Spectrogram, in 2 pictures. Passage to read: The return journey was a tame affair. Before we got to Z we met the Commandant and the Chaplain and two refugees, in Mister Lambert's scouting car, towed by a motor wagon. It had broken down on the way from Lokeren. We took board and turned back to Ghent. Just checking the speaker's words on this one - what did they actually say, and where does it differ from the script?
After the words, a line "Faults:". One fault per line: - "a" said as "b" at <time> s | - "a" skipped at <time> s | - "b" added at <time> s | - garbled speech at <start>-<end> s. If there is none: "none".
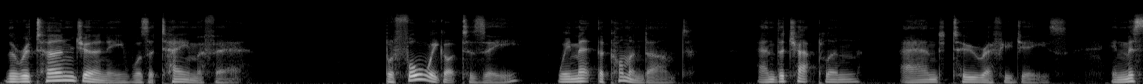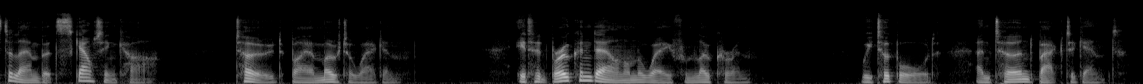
The return journey was a tame affair. Before we got to Z we met the Commandant and the Chaplain and two refugees, in Mister Lambert's scouting car, towed by a motor wagon. It had broken down on the way from Lokeren. We took board and turned back to Ghent.
Faults:
none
